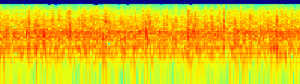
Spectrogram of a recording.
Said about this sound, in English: So you give them a round of applause. Yeah. Like, I'm blown away by that.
